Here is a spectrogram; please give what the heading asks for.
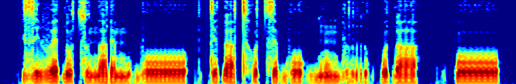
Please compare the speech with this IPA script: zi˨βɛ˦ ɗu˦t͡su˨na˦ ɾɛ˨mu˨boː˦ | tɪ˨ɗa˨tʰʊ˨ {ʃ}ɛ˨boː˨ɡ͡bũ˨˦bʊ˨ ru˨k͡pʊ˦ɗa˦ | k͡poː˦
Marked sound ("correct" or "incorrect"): incorrect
